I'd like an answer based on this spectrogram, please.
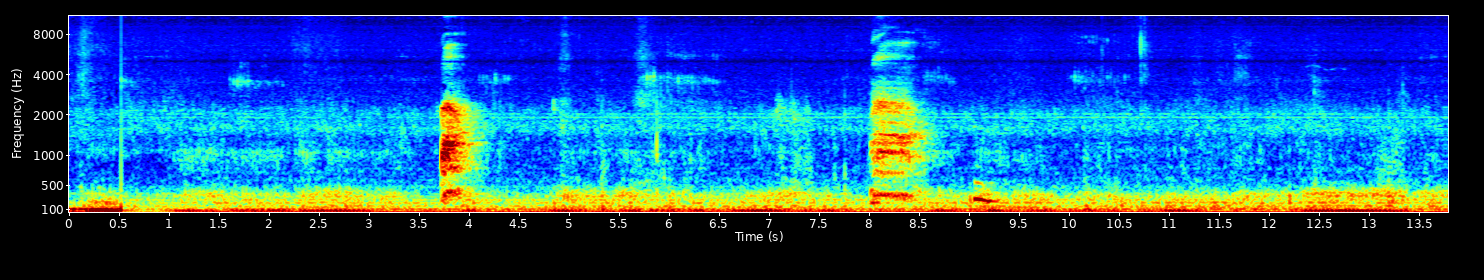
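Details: Black melanistic Bengal cat purring softly, a faint continuous low rumble with two brief breathy bursts and light background hiss.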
